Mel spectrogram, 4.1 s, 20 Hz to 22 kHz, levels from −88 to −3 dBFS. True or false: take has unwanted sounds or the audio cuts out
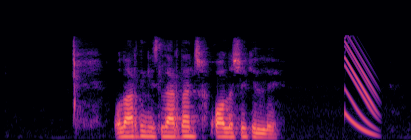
true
